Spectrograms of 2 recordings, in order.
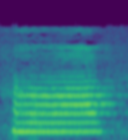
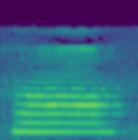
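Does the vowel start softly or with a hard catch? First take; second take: softly; softly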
